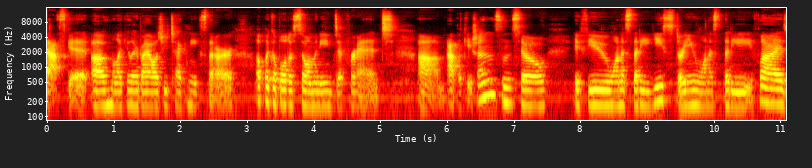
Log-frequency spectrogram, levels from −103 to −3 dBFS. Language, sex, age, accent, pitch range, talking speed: English, female, 20-39, American, 170-205 Hz, 150 wpm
